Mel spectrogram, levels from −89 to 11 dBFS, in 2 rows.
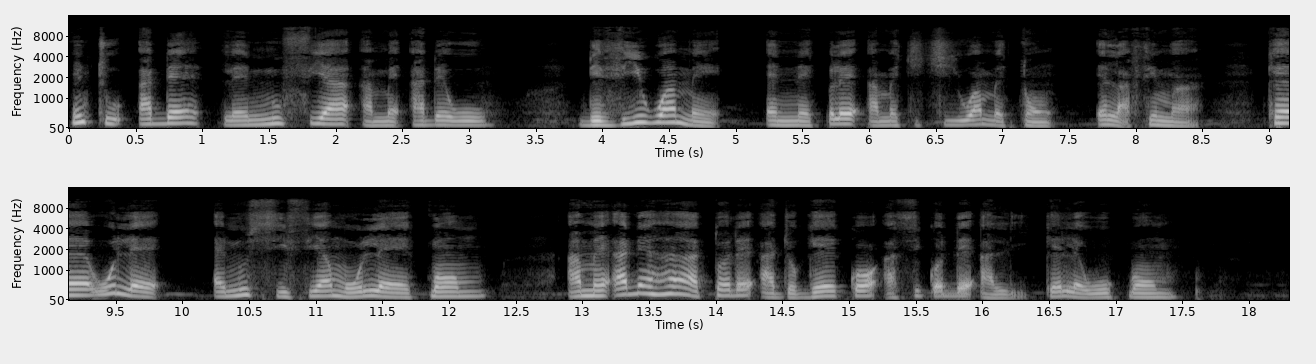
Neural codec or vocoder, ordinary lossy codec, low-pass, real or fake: none; AAC, 48 kbps; 10.8 kHz; real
